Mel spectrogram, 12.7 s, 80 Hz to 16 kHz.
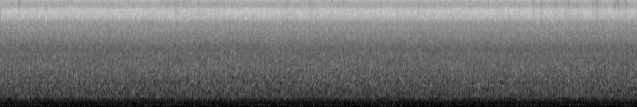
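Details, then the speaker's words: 1987 Gulf Coast Naples 56-inch three-speed ceiling fan by Kontrust on high speed, only about 170 RPM versus roughly 185 expected; steady low hum, slow fan, owner suspects capacitor wearing out; bearings make a little noise. "High speed here, we're probably only doing around 170 RPM. Quite a slow fan."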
